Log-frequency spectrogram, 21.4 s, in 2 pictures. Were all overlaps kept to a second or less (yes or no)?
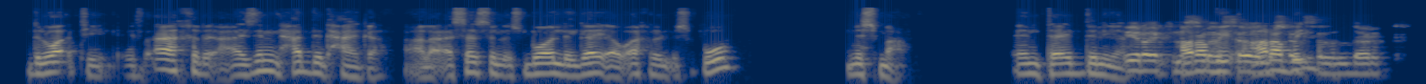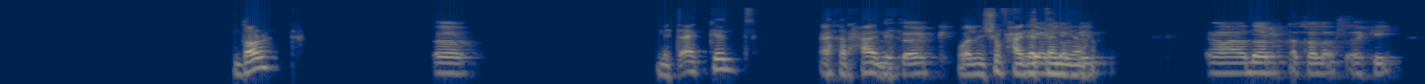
no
